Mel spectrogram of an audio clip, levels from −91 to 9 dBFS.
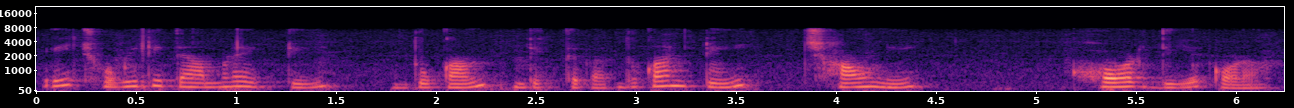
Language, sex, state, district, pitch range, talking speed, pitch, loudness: Bengali, female, West Bengal, Jhargram, 175-225 Hz, 105 wpm, 200 Hz, -22 LUFS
